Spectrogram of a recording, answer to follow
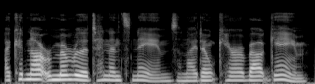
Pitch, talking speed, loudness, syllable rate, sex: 190 Hz, 250 wpm, -16 LUFS, 5.9 syllables/s, female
